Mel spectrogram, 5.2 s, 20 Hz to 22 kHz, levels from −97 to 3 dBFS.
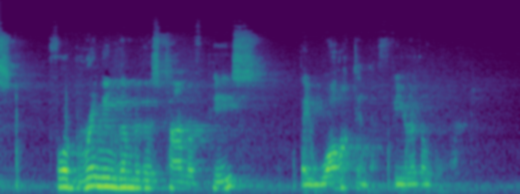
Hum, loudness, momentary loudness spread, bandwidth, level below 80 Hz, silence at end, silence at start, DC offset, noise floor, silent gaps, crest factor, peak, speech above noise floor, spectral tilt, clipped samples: none; -24 LUFS; 18 LU; 10.5 kHz; -64 dBFS; 0.8 s; 0 s; under 0.1%; -57 dBFS; none; 18 dB; -8 dBFS; 34 dB; -7 dB/octave; under 0.1%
